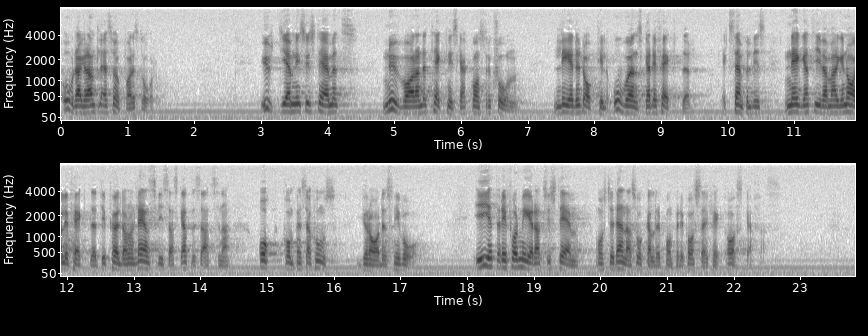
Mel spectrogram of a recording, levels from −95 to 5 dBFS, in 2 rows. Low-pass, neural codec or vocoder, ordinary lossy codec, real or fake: none; none; none; real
